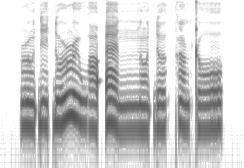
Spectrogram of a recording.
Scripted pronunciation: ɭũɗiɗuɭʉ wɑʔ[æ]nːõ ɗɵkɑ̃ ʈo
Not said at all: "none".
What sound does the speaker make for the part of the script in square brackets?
æ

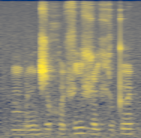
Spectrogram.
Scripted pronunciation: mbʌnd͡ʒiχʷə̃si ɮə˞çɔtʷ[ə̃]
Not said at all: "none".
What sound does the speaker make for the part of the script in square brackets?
ə̃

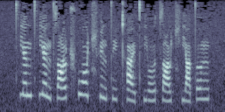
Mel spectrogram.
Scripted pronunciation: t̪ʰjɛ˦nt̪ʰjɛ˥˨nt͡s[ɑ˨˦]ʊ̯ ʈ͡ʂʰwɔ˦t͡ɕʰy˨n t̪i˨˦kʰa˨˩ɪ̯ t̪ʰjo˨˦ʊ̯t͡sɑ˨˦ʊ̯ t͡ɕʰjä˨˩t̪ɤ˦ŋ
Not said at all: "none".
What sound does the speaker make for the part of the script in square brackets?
ɑ˨˦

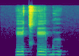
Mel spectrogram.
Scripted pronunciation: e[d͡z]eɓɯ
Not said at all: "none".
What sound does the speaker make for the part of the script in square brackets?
t͡sʼ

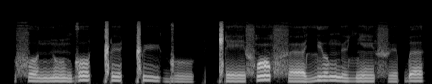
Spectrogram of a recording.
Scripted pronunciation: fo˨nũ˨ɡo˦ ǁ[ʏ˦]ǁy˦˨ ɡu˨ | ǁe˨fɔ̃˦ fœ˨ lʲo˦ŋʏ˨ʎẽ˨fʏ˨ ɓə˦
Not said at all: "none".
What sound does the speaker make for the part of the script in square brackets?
ʏ˦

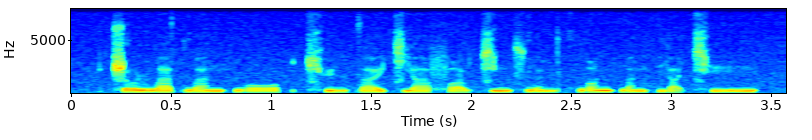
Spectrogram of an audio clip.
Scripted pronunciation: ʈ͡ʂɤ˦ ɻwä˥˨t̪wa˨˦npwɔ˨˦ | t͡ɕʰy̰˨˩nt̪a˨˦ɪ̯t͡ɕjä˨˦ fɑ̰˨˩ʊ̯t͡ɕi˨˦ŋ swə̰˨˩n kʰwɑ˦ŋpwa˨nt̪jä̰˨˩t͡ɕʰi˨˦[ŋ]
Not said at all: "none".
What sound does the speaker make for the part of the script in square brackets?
n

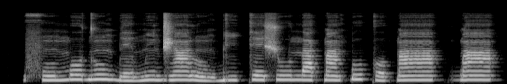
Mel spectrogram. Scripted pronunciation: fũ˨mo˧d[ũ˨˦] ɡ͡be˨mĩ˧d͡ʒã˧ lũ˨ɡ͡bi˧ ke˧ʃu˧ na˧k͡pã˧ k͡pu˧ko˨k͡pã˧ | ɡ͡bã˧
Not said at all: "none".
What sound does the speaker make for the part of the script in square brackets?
ũ˧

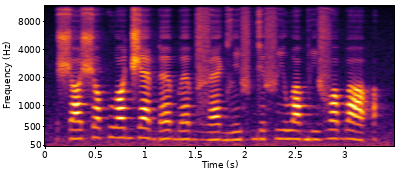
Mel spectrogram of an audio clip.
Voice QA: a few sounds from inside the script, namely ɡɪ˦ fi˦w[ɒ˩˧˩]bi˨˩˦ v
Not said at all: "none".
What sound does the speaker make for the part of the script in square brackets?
ɒ˦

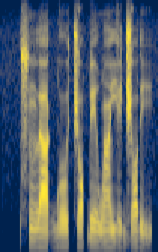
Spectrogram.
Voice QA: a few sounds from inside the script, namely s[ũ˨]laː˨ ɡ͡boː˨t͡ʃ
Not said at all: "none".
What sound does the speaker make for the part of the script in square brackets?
ũ˨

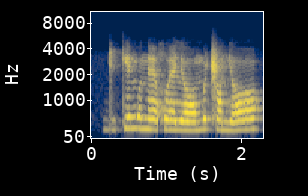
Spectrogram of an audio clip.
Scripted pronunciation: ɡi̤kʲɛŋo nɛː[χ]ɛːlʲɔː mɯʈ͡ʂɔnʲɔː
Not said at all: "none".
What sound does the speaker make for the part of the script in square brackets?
χʷ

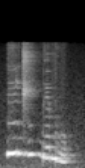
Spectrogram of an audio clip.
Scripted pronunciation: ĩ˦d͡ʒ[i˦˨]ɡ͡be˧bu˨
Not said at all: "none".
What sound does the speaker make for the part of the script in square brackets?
i˦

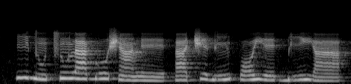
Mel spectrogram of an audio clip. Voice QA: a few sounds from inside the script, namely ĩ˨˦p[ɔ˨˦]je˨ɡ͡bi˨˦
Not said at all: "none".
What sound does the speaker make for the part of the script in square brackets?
ɔ˨˦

